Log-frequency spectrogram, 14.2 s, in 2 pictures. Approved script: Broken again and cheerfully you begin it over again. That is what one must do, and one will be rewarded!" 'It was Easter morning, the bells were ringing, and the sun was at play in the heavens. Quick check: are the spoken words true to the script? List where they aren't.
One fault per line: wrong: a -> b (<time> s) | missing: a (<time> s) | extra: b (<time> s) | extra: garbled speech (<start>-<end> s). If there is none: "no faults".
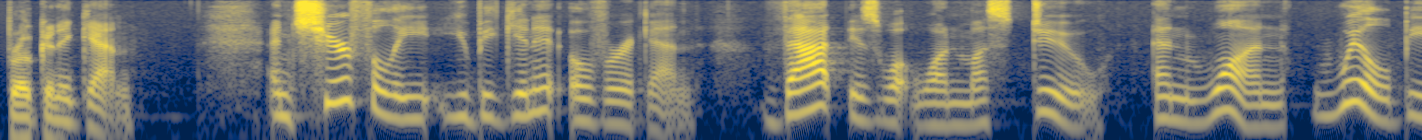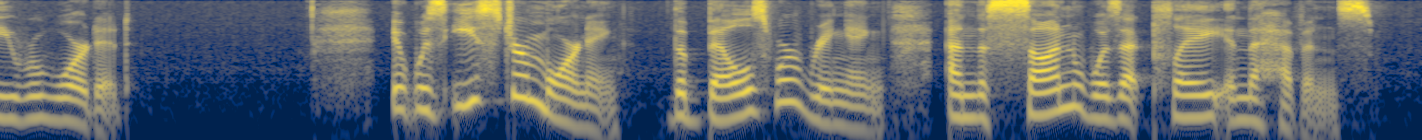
no faults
